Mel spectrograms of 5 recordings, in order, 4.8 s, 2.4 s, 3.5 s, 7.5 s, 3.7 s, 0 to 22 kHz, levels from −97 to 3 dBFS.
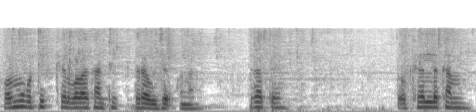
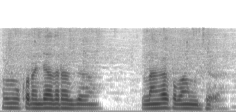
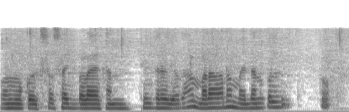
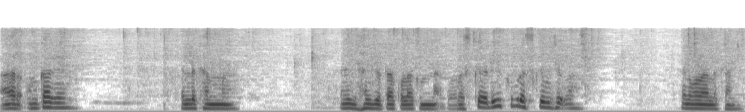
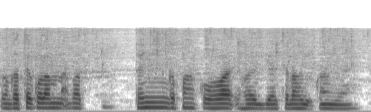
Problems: background sounds at intervals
